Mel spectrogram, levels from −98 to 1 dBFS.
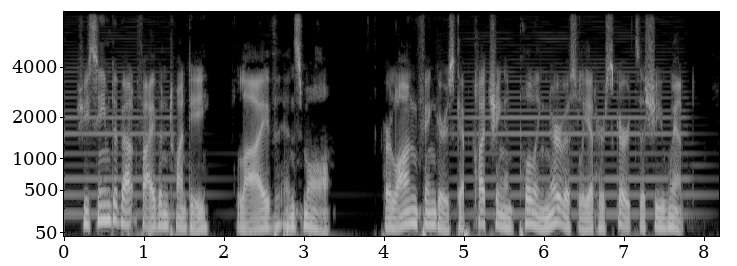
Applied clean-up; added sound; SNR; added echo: none; Bowed string instrument; 19 dB; none.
